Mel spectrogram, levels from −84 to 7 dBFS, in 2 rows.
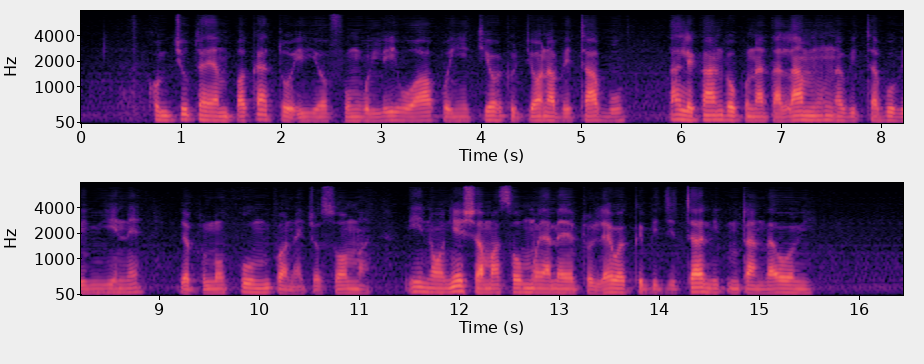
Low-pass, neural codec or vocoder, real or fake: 7.2 kHz; codec, 16 kHz, 0.3 kbps, FocalCodec; fake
